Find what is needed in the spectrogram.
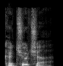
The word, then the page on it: cachucha: British English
